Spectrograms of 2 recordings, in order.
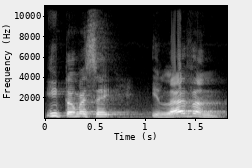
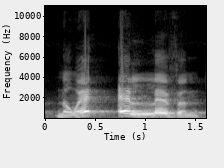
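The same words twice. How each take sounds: First: "eleven" with an ee sound at the start; correct eleven. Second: "eleven" begun with an open e sound; wrong eleven. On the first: Teacher models right "eleven" for the students. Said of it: "tem pronúncia de I". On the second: Teacher shows the wrong "eleven" students say. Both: Shown as a demonstration.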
